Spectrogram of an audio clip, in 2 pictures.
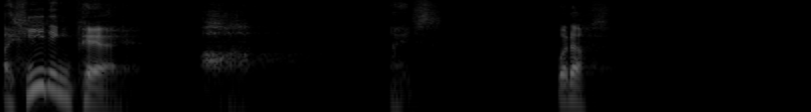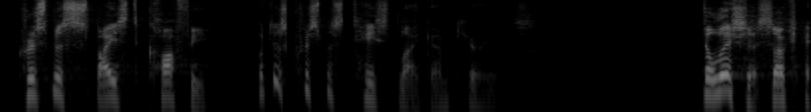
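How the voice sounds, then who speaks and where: A man speaks very slowly with vocal fry, fairly high pitch and very wide pitch swings, leaving long, frequent pauses. The sound is dry and close with no echo, in a very clean recording over a silent background. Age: 60s. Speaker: pastor. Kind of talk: sermon. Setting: church with congregation.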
